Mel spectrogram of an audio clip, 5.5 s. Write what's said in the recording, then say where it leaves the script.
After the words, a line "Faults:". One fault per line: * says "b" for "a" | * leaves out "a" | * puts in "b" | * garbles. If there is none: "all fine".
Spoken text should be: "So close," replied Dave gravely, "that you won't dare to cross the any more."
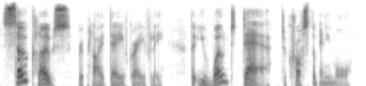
"So close," replied Dave gravely, "that you won't dare to cross the any more."
Faults:
all fine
